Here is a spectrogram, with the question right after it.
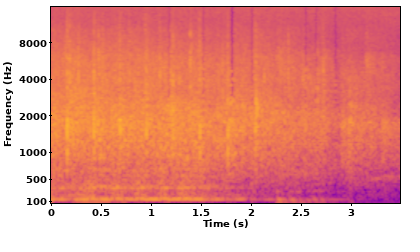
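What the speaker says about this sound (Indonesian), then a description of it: "Tepuk tangan untuk mereka semua." A congregation claps for the choir members during a church Mass for the Feast of Saint Mary, Mother of God. The applause is dense and sustained over a low hum, thinning slightly toward the end.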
